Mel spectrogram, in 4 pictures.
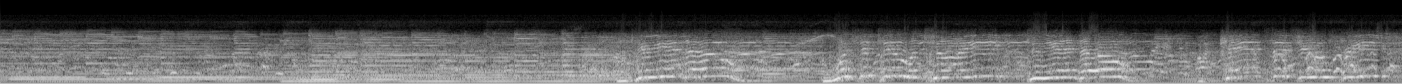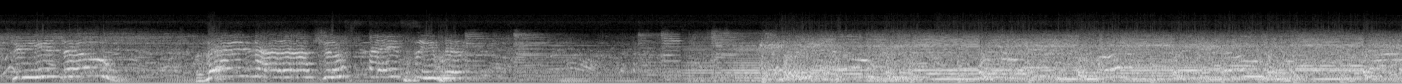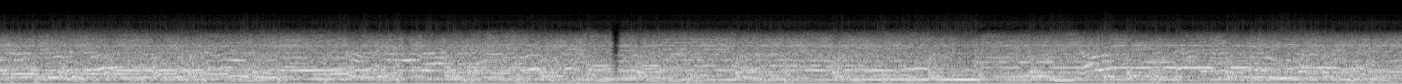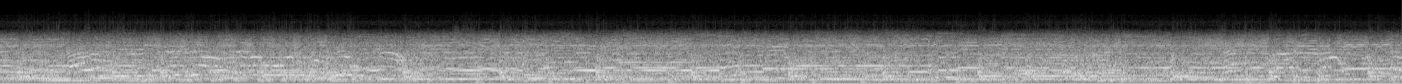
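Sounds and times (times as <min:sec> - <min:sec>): electric guitars: 0:00.0 - 0:56.0
drum kit: 0:20.6 - 0:56.0.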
